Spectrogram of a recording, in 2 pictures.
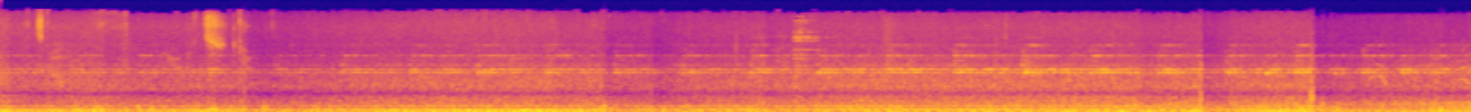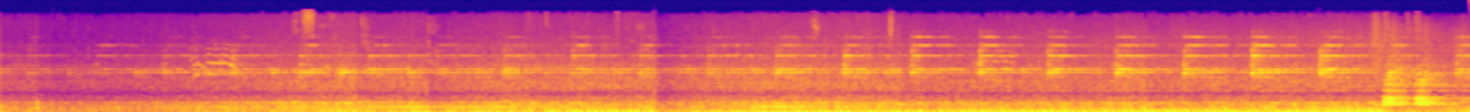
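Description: A train running past, the sound of its locomotives and cars getting louder from about halfway through.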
